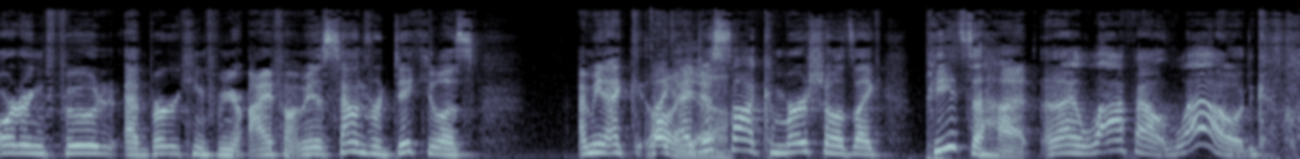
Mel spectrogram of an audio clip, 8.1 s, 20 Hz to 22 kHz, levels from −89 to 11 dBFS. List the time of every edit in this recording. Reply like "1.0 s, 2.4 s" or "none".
3.5 s, 6.5 s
